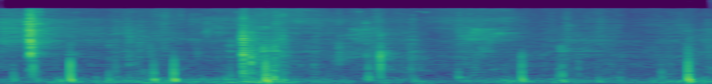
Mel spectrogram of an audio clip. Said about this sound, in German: Das könnt ihr hören alles. Ja, ja, ich konzentriere mich gerade. Da, Schlüssel. Ah, das, ja. Schloss.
